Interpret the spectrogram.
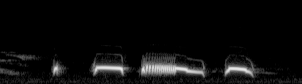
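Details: Spotted dove giving stimulating coos, urging and calling notes in native-voice style: one brief clipped note, a steady hollow hoot, a long vibrating coo that drops at its end, and a closing falling hoot, with silence between.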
